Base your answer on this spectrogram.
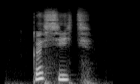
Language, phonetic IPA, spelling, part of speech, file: Russian, [kɐˈsʲitʲ], косить, verb, Ru-косить.ogg
- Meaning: 1. to mow, to cut 2. to mow down, to wipe out, to decimate 3. to twist, to slant (eyes, mouth) 4. to squint, to look asquint 5. to evade, to elude, to dodge 6. to pretend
